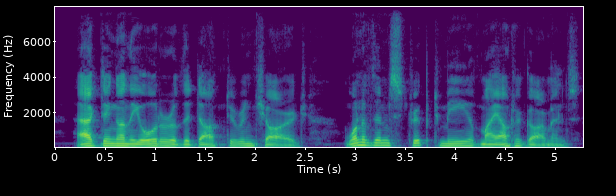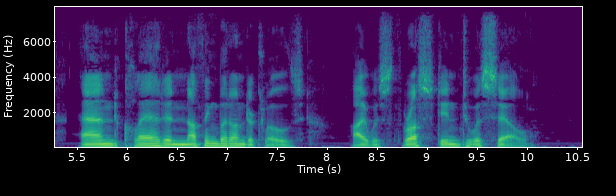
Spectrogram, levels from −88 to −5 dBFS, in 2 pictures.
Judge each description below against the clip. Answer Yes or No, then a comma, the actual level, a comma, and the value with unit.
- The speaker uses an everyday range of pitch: Yes, average, 3.5 semitones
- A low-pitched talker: Yes, low, 105 Hz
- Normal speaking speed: Yes, average, 170 wpm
